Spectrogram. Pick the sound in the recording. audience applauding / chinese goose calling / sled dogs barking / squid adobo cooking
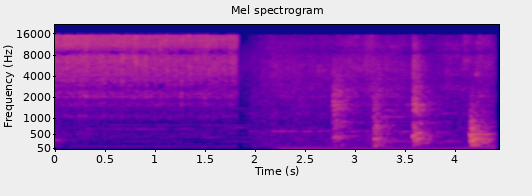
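squid adobo cooking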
